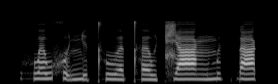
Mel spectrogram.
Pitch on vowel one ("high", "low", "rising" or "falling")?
rising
